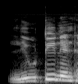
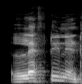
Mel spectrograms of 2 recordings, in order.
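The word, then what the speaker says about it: lieutenant: में लिखा हुआ है यह लूटीनेंट लेकिन इसका उच्चारण ड्युटिलेंट ना होकर लेफ्टिनेंट होता है और लेफ्टिनेंट में एफ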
